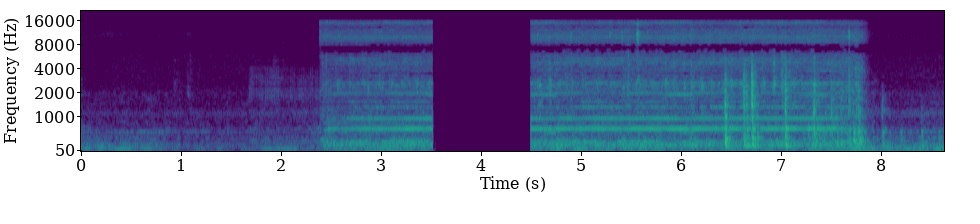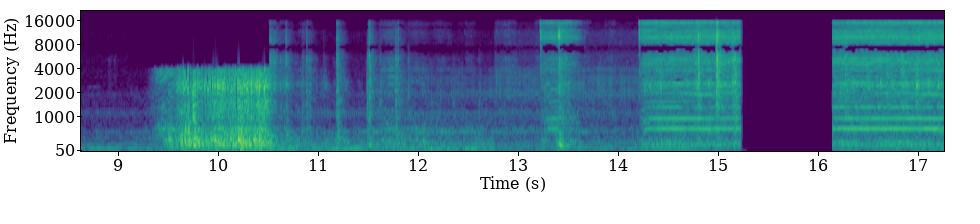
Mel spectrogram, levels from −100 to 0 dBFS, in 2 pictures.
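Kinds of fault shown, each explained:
Playback stall: at 3.51 to 4.49 s and again at 15.22 to 16.14 s, the output drops to silence mid-flow, for about 0.98 s the first time and 0.93 s the second. Silence of that length and abruptness is likely the player's buffer running dry or its output thread being held up, so nothing reaches the device until playback can pick up again.
Call bitrate drop: from 9.10 to 10.59 s, the encoder's rate falls from 48 kbps to 7 kbps and stays at the bottom for 1.43 s. At that budget the codec quantises far more coarsely and narrows its audio band from 20 kHz to 4 kHz, so the sound turns muffled and gritty, with a watery smear, before the higher rate and full bandwidth return.
Pre-emphasis left on: from 12.76 s to the end, the treble sits about 11 dB higher at 10 kHz than at 1 kHz. The tilt matches a J.17 emphasis curve whose complementary de-emphasis was never applied on playback. 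The sound comes across thin, brittle and over-bright, with exaggerated sibilant edges throughout that final stretch, including around the second stall.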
